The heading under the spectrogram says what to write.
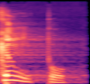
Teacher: Eu estou falando aqui a vogal nasal, o campo.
